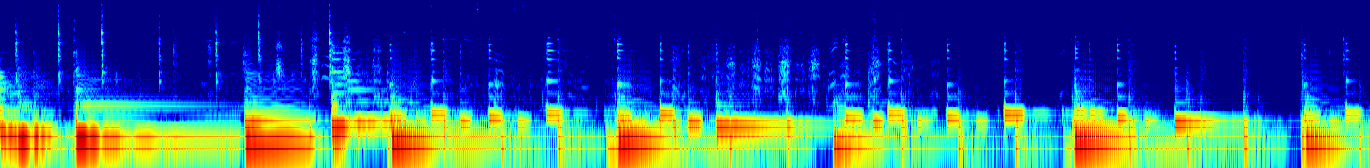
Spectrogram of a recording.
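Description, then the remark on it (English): A voice actor imitates a dog, giving a long run of short barks and yips mixed with whiny, whimpering cries, one after another with brief pauses between. “How many people can say they've played a dog on a podcast?”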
